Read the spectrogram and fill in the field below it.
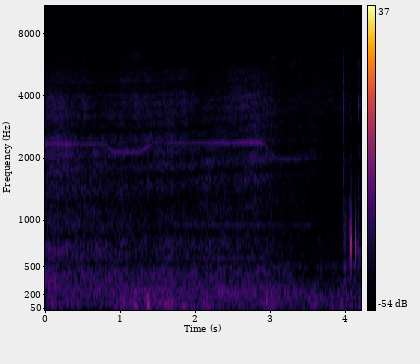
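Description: A Freewing A-4 Skyhawk 80mm electric ducted-fan RC jet flies past with landing flaps and retracts down, a steady whining roar with a faint pitch drift, fairly distant, joined by brief clicks at the end.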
